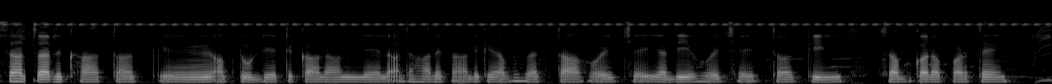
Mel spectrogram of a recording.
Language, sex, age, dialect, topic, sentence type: Maithili, male, 18-24, Southern/Standard, banking, question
